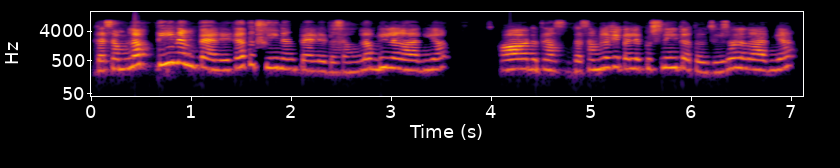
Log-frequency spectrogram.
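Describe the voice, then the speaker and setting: A woman with a high, clear voice teaches a maths lesson step by step. She repeats each point and poses questions that she then answers herself, in a patient classroom manner. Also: normal speed. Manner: patient, repetitive, asks and answers own questions.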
